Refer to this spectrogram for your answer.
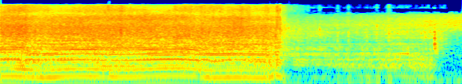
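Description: Engine holds a high, steady rev for a few seconds without sagging, then cuts off cleanly: a healthy two-stroke trimmer.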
